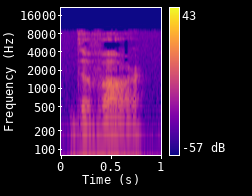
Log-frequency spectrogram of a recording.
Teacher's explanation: the accent is on the second syllable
